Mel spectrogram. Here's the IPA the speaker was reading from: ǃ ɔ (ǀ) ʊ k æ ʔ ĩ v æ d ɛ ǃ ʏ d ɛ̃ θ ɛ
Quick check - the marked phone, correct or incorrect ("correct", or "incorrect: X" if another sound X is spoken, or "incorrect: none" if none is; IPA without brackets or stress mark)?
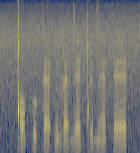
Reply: incorrect: k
